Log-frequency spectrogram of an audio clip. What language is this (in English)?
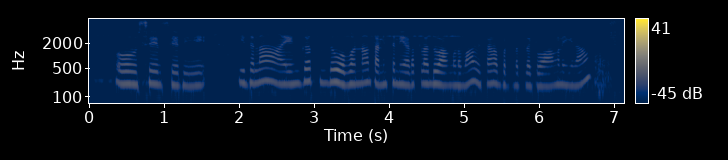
Tamil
